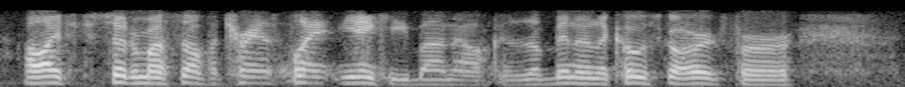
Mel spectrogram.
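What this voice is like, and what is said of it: Southern American accent. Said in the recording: “a Southern boy like yourself ... not too much down south except for my accent”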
